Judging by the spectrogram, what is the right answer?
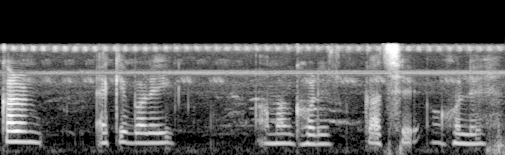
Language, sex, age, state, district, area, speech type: Bengali, female, 18-30, West Bengal, Dakshin Dinajpur, urban, spontaneous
